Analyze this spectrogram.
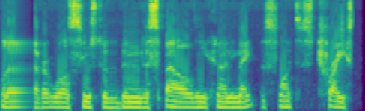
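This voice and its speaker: A man narrating as game master of a tabletop game, pausing often with ums and hedging words. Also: on the low side, little pitch movement, darkish tone, no room sound, rough recording. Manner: hesitant, many ums and "kind of".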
